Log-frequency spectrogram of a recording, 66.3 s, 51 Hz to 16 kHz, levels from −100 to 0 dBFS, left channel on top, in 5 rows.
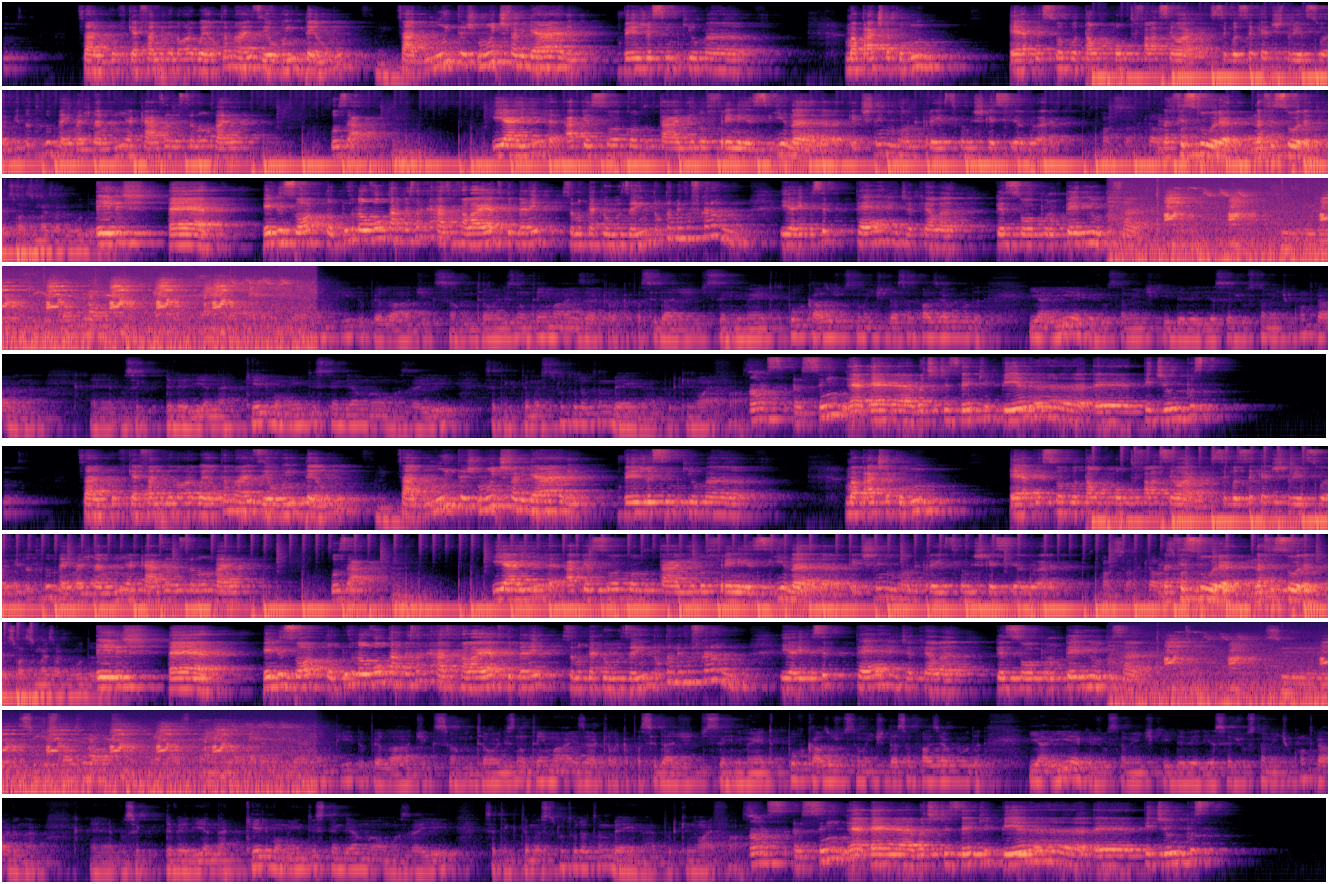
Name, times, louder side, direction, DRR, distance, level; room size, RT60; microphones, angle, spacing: voice 1, 0.8-3.4 4.0-5.7 6.2-7.4 8.4-9.3 10.1-15.7 16.5-16.9 18.2-23.8 24.8-26.4 27.5-28.7 29.1-36.1 36.5-38.0 60.5-65.0, equal, 10° left, 6 dB, 3.3 m, -30 dB
voice 2, 3.7-4.0 17.1-17.5 24.2-25.4 25.7-26.1 26.5-27.5 38.3-38.6 39.1-60.6, equal, 30° right, 7 dB, 4.3 m, -42 dB
sound 1, 10.8-26.9, equal, 55° right, 3.7 m, -36 dB
sound 2, 37.6-42.9, left 5 dB, 75° left, 1.4 m, -30 dB
22.5 x 22.0 x 9.9 m, 0.86 s
head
